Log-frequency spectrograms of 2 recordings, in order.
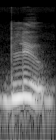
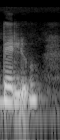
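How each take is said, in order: First: The word is said with an English accent. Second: The word is said with a Persian accent. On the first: The speaker calls it right. "دارم به صورت انگلیسی میگم" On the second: The speaker calls it wrong. "من اینو دیگه فارسی نمیخونم"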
